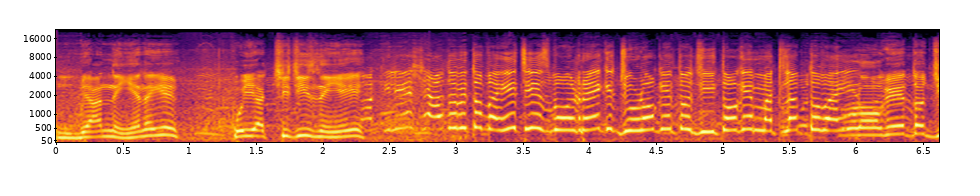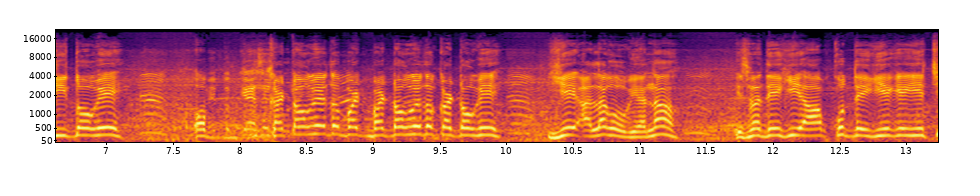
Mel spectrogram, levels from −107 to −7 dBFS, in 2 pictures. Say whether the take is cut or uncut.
uncut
